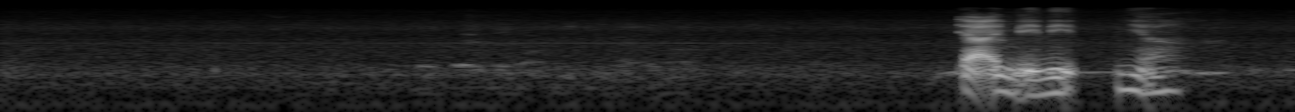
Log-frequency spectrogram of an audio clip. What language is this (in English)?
English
